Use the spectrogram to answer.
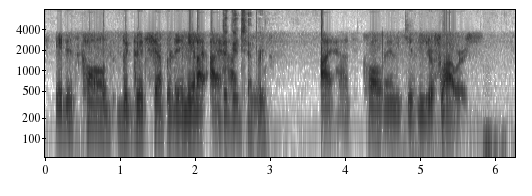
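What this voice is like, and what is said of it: Slightly hoarse voice. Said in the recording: “My voice is a little hoarse right now because I was shouting so much”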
